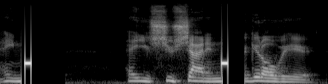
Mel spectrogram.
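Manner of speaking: very loud, screaming yell. Retelling what a homeless man in a coffee shop yelled: imitating a man screaming. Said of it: "he just starts screaming".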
